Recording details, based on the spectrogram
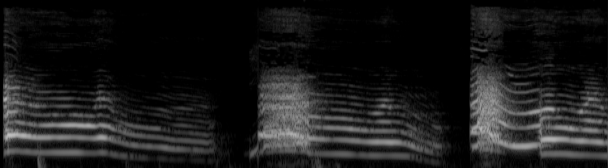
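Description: A Siberian husky gives three long, wavering howls that slide slowly downward in pitch.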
